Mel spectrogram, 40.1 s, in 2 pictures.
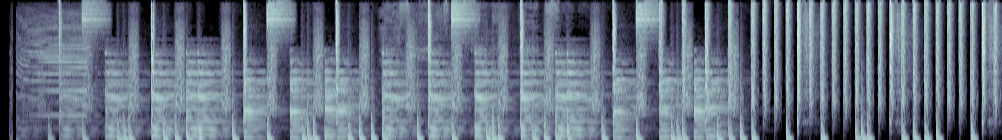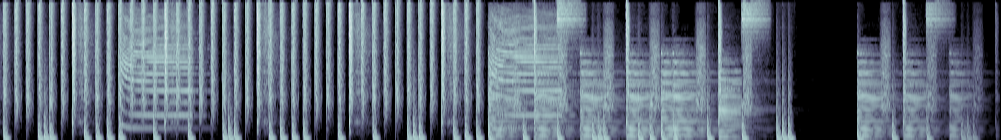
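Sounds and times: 
instrumental music: 0.3s - 35.7s, 37.2s - 40.0s.

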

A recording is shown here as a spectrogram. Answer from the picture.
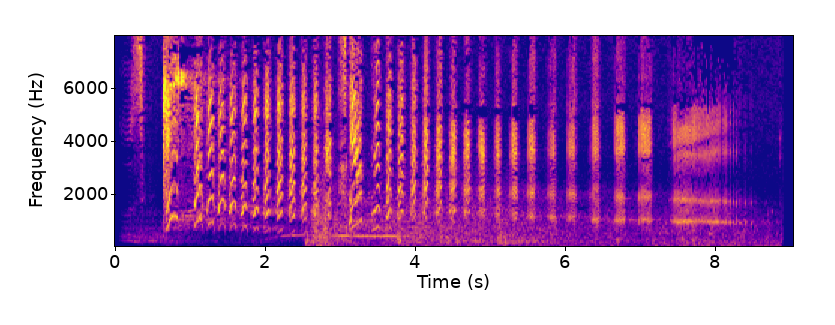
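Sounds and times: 
person laughing: 0.7s - 8.4s.

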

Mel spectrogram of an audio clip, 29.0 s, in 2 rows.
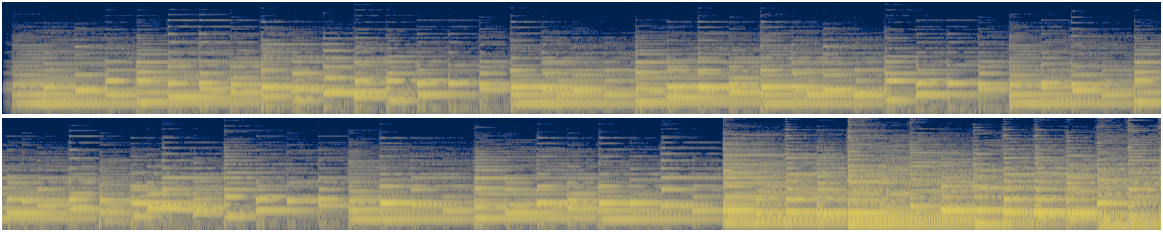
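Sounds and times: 
piano: 0.0s - 28.9s.

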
